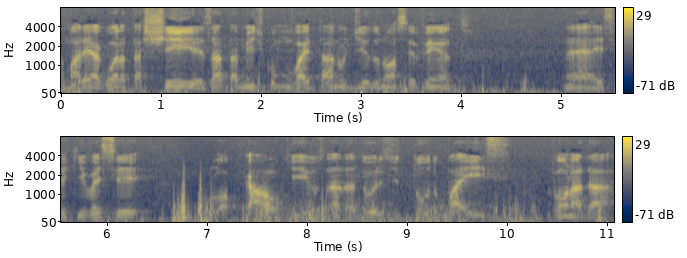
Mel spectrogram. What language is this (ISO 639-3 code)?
por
